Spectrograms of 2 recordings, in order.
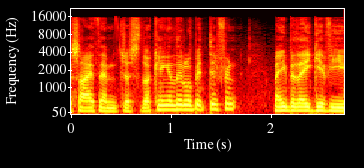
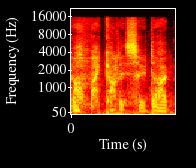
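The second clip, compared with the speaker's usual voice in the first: scared whisper; 3 semitones lower, 7 dB quieter than usual. Real, not acted. Head underwater in the dark.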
